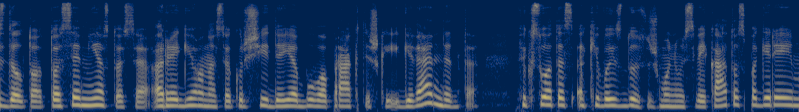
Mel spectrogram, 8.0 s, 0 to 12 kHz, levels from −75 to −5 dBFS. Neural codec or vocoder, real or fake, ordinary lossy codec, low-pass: none; real; MP3, 96 kbps; 10.8 kHz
